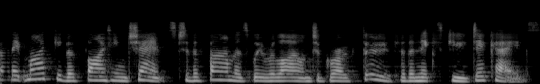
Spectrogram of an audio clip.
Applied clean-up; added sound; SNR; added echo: neural mask model DeepFilterNet 3.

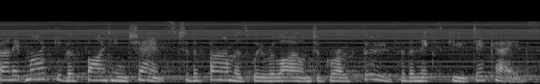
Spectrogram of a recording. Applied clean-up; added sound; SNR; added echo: none; Domestic sounds, home sounds; 8 dB; reverberation time 1.6 s.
